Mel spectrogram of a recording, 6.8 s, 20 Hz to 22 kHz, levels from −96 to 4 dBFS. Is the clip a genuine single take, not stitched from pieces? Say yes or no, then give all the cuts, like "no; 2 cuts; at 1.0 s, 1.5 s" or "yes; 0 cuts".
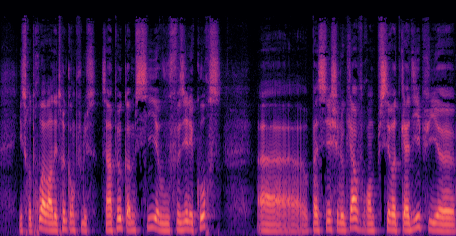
yes; 0 cuts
